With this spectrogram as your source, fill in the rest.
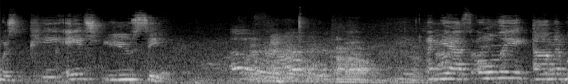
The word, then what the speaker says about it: Phuc: and her name was p-h-u-c and yes only um in baltimore could you have a name phuc that was not pronounced fuch and um so i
